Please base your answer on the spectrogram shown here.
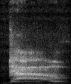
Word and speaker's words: Tao: The word Tao, properly pronounced Tao, has lent its name to a way of understanding and living in a world with profound implications for modern societies.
